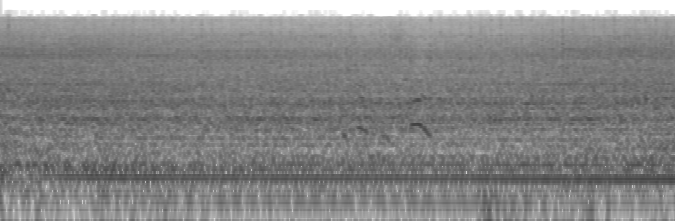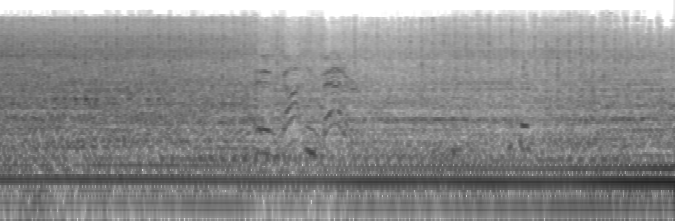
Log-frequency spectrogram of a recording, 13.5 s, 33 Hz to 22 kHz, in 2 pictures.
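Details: Barn-find 1973 Dodge Dart Swinger, 225 slant six, first run in 29 years: steady, even low rumble at idle with no knocks, misses or hunting; running smooth.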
